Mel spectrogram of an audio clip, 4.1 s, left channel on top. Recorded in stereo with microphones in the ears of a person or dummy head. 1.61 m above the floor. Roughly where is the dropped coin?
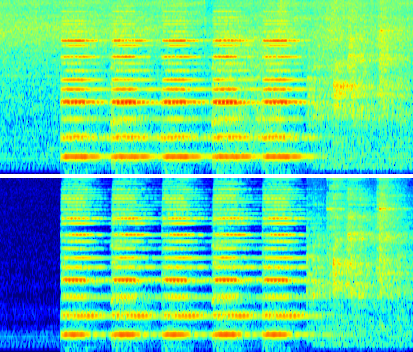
Centre.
